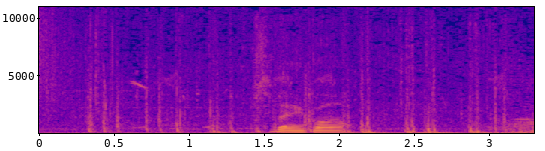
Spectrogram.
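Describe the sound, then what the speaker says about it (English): Horse hooves clip-clop at a steady, quick pace in the Assassin's Creed Origins video game, running under ongoing talk from a voice throughout. "And your horse comes up out of nowhere"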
